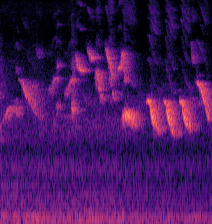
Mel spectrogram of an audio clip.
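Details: Young green-winged saltator giving a continuous jumble of slurred whistled notes, a busy twittering start followed by a string of four or five similar descending notes repeated in quick succession.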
